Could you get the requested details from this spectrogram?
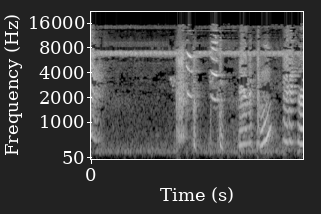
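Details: Parrot; mimicked speech; imitating human speech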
